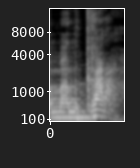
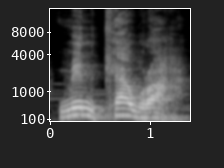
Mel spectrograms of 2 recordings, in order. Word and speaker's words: منكاورع: بعض الناس بتنطقها منكرا، منكاورع، منكاورع.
